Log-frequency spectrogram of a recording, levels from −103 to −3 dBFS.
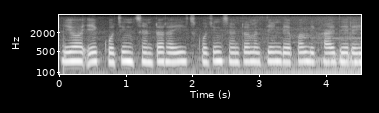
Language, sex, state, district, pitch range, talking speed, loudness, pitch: Hindi, female, Jharkhand, Palamu, 220-230 Hz, 170 wpm, -13 LUFS, 225 Hz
